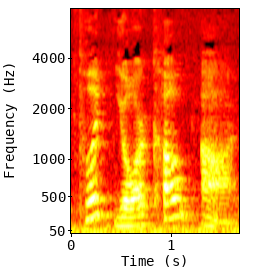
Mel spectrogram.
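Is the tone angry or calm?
angry. It is said in an angry, commanding tone. The speaker is frustrated and asserting authority. "you're getting angry with these little 4-year-olds ... I'm the grown-up and I'm in charge, so I say"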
